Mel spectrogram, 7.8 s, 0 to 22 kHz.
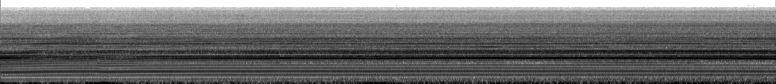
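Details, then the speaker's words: MBK 51 moped, Malossi G2 50cc two-stroke, Dellorto PHBG 19 carburetor, air filter replaced by a Ø60 velocity stack: buzzy steady high pitch with harsh, loud intake rasp. Louder without the filter; still lean despite jet five points larger. "Bon, rouler sans filtre, ça fait quoi? Alors, déjà, ça fait plus de bruit. On l'entend bien sur les vidéos. Ça fait déjà plus de bruit."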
